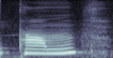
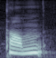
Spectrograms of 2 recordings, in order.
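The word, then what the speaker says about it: thumb: रहा है, जैसे कि थम। यहाँ पर B जो है थम, M तक ही प्रोनाउंसिएशन हो रहा है, B साइलेंट है।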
